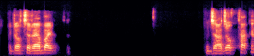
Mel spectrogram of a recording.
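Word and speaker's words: Rabbi: এটা উচ্চারণটা রাব্বি হবে না। এটা কেউ বলে উচ্চারণ রাব্বি করবেন না। এটা হচ্ছে রেবাই যাজক থাকে না।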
